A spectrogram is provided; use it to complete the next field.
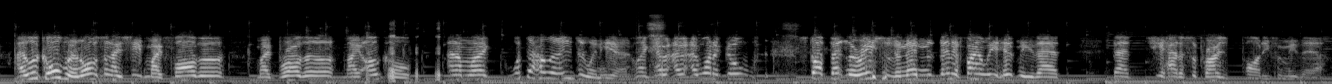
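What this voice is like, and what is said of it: New Jersey accent. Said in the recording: “by the sound of your accent, you're from New Jersey.”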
